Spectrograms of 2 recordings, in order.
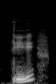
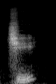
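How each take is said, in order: First: The t before i stays a plain t. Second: The t before i sounds like ch. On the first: "conservando o som original" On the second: "nem todos os brasileiros dizem ti"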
